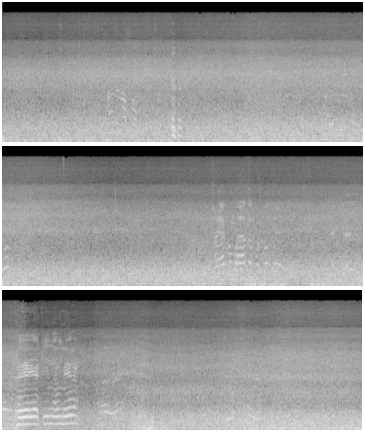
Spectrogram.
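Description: Waves break and wash up on a shore in a steady roar.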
